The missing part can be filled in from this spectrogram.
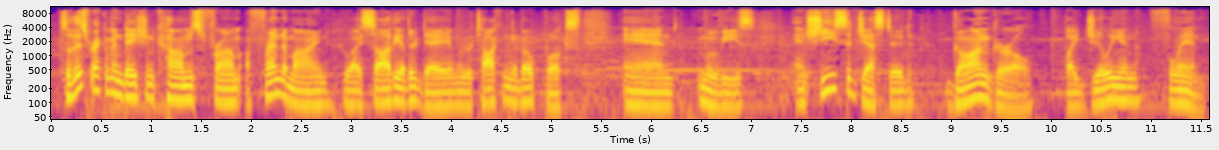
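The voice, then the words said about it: Sick, bad-sounding voice. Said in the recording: “I am sick and my voice is so bad this week”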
